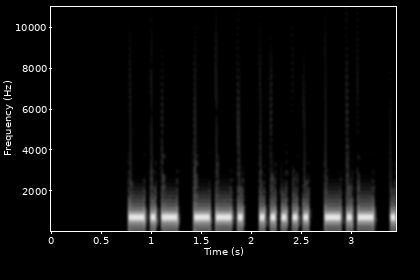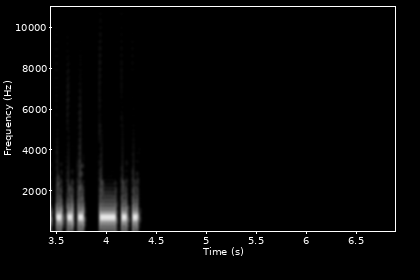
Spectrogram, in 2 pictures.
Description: Morse code, heard as a keyed tone, about 22 wpm, 700 Hz. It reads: KG5KHD
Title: USA Call Signs - 6 Characters - Repeated 3x - 22wpm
